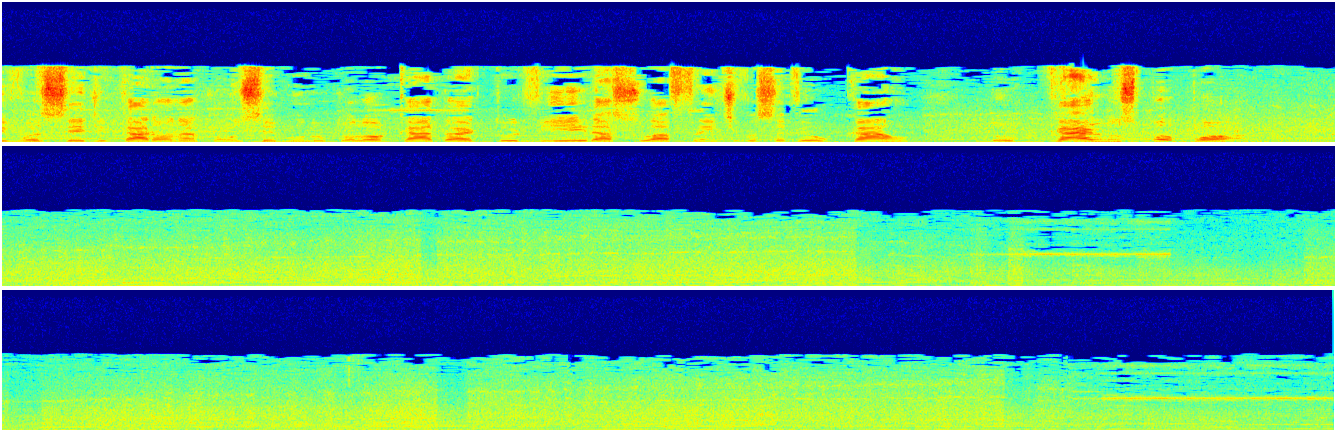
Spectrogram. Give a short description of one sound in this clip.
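A racing car engine roars steadily, its pitch climbing and dropping back with each gear change.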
